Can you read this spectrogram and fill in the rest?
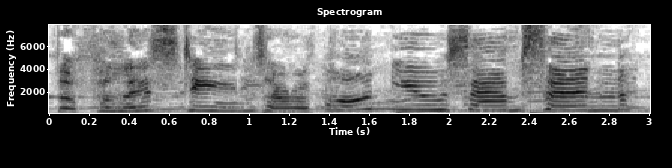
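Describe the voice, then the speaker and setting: A woman's voice: extremely high pitch, unhurried, over music. An actress playing a seductive, reproachful woman coaxing her lover in a dramatized scripture audio drama, with theatrical pleading delivery. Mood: urgent alarm.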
